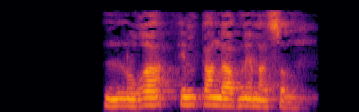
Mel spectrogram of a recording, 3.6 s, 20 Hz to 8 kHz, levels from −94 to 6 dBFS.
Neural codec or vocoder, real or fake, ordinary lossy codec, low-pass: codec, 24 kHz, 6 kbps, HILCodec; fake; MP3, 24 kbps; 7.2 kHz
